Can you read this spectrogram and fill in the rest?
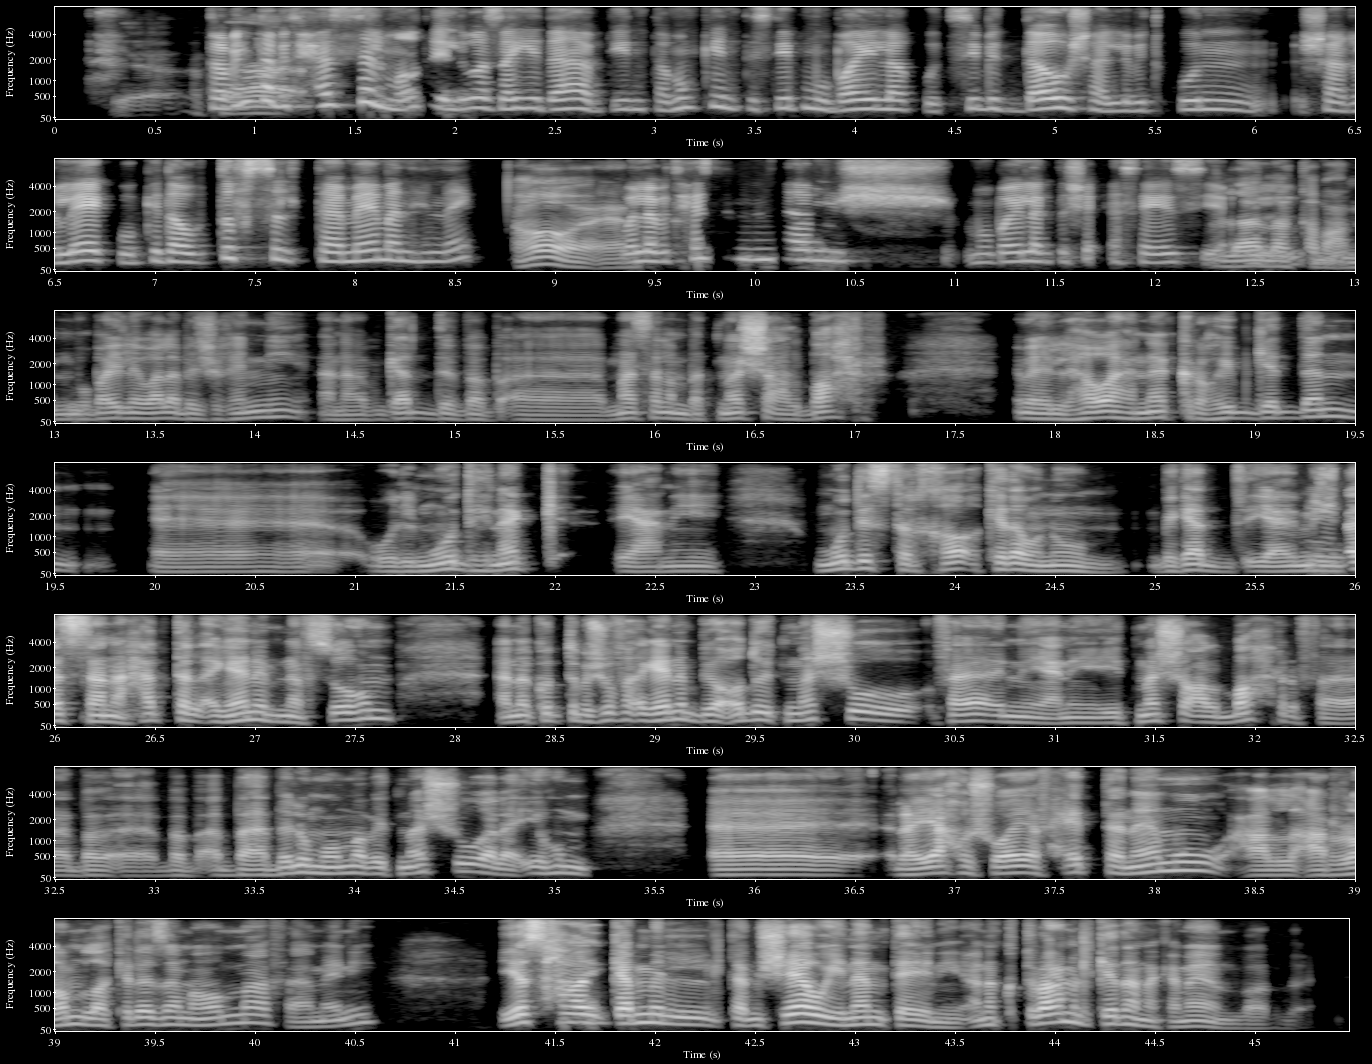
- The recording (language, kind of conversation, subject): Arabic, podcast, إيه رأيك في العلاقة بين الصحة النفسية والطبيعة؟
- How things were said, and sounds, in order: in English: "والمود"; in English: "مود"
